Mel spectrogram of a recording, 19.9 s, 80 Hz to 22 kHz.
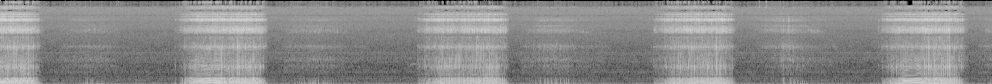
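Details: Loud, low rattling snores on each in-breath, about 13 a minute, with quieter exhalations between them; heavy snoring recording.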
